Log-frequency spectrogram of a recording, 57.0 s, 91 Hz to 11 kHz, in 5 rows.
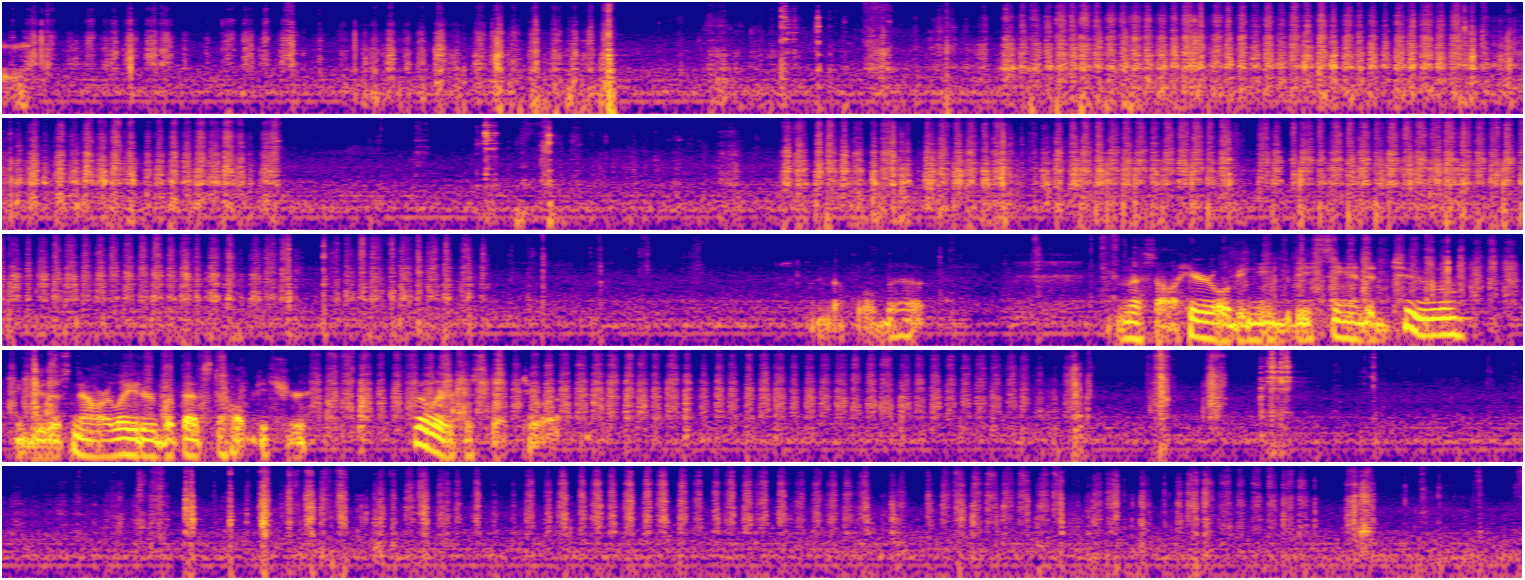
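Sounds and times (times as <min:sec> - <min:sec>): sandpaper rubbing on plastic: 0:07.4 - 0:13.5, 0:17.3 - 0:26.5, 0:31.9 - 0:42.4, 0:46.5 - 0:55.9.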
